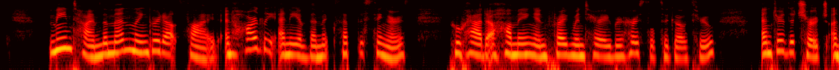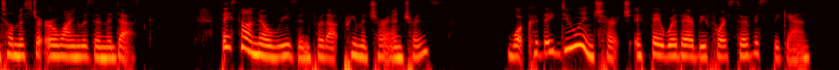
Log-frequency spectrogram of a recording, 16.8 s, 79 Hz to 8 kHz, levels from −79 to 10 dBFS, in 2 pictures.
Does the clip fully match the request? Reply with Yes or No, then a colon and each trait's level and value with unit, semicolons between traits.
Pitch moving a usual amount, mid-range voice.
No: average, 3.8 semitones; high, 210 Hz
